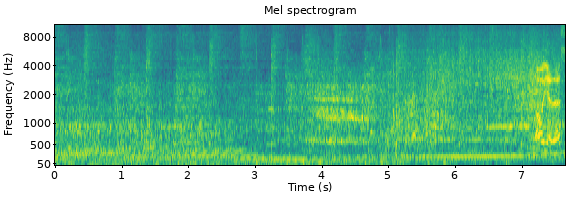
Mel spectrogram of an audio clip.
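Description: A Honda S2000 race car driving on track, engine droning through shifting pitches with brief tire squeal near the end, loud and close throughout.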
